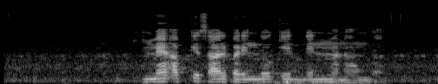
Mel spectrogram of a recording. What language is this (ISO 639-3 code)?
urd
